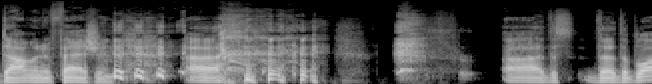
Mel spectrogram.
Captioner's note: laughs; both laughing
